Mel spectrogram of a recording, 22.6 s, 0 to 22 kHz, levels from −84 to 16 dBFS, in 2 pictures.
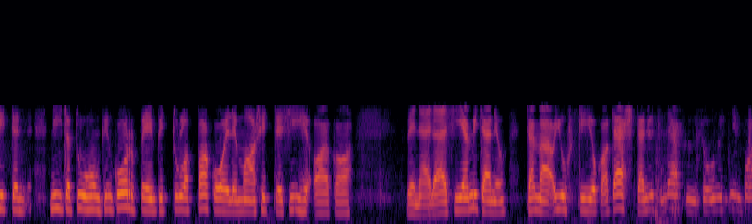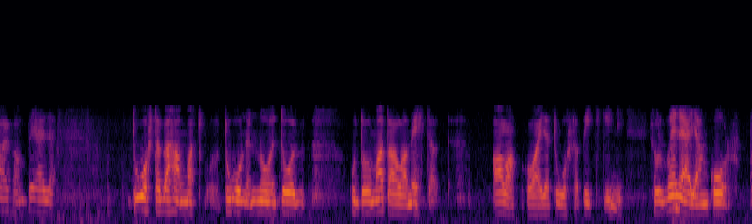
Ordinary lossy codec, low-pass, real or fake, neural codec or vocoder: none; 3.6 kHz; fake; vocoder, 44.1 kHz, 128 mel bands, Pupu-Vocoder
